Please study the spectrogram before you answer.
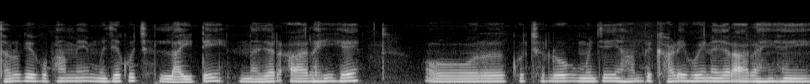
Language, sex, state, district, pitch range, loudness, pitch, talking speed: Hindi, male, Uttar Pradesh, Muzaffarnagar, 135-150 Hz, -17 LUFS, 145 Hz, 140 wpm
